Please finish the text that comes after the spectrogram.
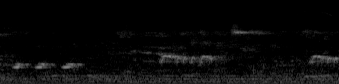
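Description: A zebra dove (perkutut) coos softly in a series of short, low calls, fairly faint over steady background hiss, with no talking.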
